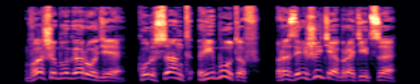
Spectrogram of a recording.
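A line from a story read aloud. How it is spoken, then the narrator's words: Firm voice. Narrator (Russian): парень ... твердым голосом произнес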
